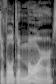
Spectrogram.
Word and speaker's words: Voldemort: Rowling abides by this, it's pronounced Voldemort, silent T.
